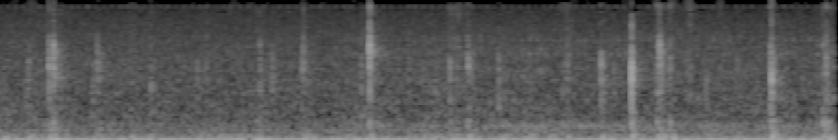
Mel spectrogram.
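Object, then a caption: Soap bar. Long, pointed blue acrylic nails scratch the face of a solid white oval bar of soap held in the hand. Quick, sharp, bright clicks and scrapes stand out over a steady low hum, with short, dry ticks that barely ring. The clip is quiet overall.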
